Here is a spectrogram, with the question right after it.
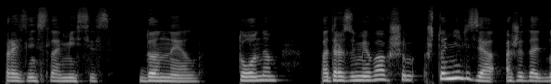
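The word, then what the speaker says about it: Donnell: «Клариса Эльмира сказала мне, что вы произносите нашу фамилию – Доналл. Так вот, мисс Ширли, правильное произношение нашей фамилии – Доннелл. Ударение на последнем слоге.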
